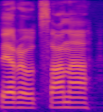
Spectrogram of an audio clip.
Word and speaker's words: Vairotsana: Um and the person mentioned as the charioteer is the translator Vairotsana, in Tibetan called Berotsana. Um which some people like to keep uh that pronunciation of it.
